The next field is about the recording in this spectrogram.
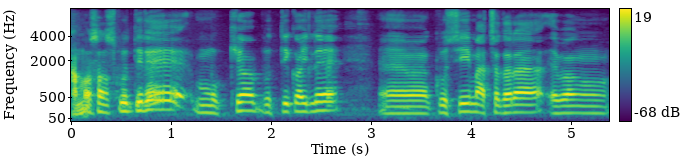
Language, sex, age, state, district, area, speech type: Odia, male, 45-60, Odisha, Cuttack, urban, spontaneous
